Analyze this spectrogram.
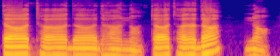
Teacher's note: जीव का अग्र भाग दांतों से लगकर उच्चारण होता है। जीव का अग्र भाग लगकर दांतों से होता है, ठीक ना।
